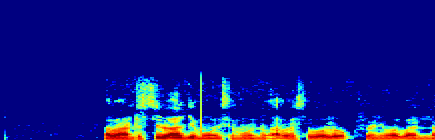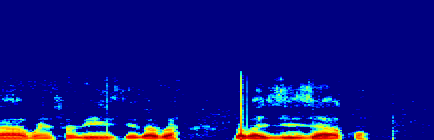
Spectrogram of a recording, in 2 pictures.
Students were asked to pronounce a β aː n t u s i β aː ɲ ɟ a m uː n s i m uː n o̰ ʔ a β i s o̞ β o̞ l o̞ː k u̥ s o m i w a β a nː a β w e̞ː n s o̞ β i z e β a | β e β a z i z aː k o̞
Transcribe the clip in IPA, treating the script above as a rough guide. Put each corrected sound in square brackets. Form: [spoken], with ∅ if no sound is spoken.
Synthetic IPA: a β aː n t u s i β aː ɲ ɟ [i] m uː n s i m [u] n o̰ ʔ a β [a] s o̞ β o̞ l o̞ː k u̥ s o [ɲ] i w a β a nː a β w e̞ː n s o̞ β i z e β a | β [a] β a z i z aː k o̞

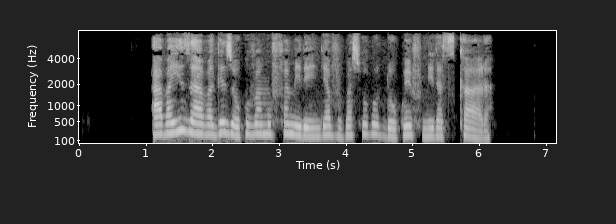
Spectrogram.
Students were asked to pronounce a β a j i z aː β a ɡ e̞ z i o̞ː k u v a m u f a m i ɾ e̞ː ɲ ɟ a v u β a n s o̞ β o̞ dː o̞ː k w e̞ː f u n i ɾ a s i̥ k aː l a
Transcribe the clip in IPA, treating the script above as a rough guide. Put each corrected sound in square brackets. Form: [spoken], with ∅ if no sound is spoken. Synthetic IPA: a β a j i z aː β a ɡ e̞ z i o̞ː k u v a m u f a m i ɾ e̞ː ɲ ɟ a v u β a [∅] s o̞ β o̞ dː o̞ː k w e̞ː f u n i ɾ a s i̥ k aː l a

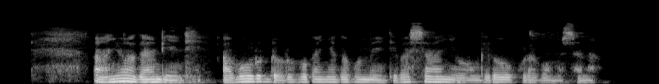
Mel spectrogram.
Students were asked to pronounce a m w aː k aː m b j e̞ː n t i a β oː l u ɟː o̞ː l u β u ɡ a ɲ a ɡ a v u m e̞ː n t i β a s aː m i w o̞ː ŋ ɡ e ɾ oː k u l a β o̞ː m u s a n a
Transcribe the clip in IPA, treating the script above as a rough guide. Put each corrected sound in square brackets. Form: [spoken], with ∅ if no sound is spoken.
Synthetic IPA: a [ɲ] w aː [ɡ] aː m b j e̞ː n t i a β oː l u [dː] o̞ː l u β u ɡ a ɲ a ɡ a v u m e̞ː n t i β a s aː [ɲ] i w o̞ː ŋ ɡ e ɾ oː k u l a β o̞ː m u s a n a

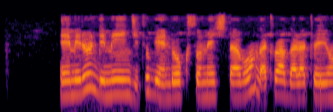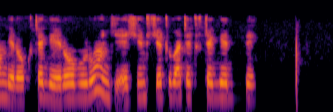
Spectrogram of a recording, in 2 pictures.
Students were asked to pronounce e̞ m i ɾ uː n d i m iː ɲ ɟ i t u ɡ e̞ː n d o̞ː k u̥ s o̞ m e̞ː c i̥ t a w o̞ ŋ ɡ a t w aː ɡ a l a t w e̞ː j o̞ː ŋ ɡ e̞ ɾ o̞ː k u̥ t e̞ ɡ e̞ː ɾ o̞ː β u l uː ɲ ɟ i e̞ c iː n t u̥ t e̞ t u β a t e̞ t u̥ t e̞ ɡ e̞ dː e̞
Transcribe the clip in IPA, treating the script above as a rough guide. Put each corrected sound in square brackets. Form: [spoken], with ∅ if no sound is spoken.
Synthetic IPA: e̞ m i ɾ uː n d i m iː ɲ ɟ i t u ɡ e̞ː n d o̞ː k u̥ s o̞ m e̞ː c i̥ t a [β] o̞ ŋ ɡ a t w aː ɡ a l a t w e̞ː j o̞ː ŋ ɡ e̞ ɾ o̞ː k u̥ t e̞ ɡ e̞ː ɾ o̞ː β u l uː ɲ ɟ i e̞ c iː n t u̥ [c] e̞ t u β a t e̞ t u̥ t e̞ ɡ e̞ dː e̞

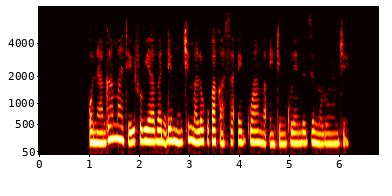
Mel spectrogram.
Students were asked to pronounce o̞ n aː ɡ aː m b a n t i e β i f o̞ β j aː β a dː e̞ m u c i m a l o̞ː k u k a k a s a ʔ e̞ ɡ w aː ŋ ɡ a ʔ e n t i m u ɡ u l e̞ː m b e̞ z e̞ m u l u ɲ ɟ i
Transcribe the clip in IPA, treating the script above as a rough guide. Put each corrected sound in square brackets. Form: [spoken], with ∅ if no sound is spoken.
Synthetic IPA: o̞ n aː ɡ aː m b a n t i e β i f o̞ β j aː β a dː e̞ m u c i m a l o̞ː k u k a k a s a ʔ e̞ ɡ w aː ŋ ɡ a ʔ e n t i m u [k] u l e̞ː m b e̞ z e̞ m u l [uː] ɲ ɟ i

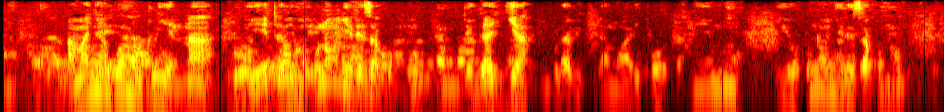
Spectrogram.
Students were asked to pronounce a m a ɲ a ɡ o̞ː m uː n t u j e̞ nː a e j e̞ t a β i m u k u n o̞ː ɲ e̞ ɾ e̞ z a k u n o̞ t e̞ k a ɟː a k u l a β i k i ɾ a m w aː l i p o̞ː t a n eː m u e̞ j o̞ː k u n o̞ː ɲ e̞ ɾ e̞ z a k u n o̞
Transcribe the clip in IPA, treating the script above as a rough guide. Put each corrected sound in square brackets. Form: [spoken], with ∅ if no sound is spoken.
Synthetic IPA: a m a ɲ a ɡ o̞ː m uː n t u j e̞ nː a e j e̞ t a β i m u k u n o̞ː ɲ e̞ ɾ e̞ z a k u n o̞ t e̞ [ɡ] a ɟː a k u l a β i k i ɾ a m w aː l i p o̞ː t a n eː m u e̞ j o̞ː k u n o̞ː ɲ e̞ ɾ e̞ z a k u n o̞

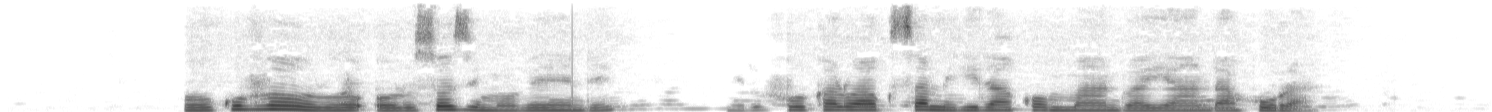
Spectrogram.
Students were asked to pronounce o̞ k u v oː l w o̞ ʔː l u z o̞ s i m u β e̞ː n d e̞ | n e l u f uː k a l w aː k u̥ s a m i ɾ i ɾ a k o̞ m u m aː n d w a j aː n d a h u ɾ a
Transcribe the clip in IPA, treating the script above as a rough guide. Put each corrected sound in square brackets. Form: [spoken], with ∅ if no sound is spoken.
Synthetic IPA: o̞ k u v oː l w o̞ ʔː l u [s] o̞ [z] i m u β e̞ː n d e̞ | n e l u f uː k a l w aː k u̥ s a m i ɾ i ɾ a k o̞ m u m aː n d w a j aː n d a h u ɾ a

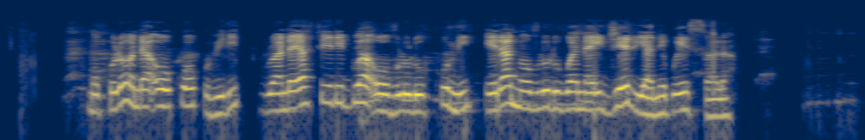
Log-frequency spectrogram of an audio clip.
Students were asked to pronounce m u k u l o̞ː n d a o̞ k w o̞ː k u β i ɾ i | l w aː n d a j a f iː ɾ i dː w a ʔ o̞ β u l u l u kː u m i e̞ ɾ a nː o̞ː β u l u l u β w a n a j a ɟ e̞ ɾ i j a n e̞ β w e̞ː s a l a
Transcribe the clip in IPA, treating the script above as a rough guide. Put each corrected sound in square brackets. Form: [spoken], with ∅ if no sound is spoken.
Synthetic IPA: m u k u l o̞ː n d a o̞ k w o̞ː k u β i ɾ i | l w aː n d a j a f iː ɾ i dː w a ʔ o̞ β u l u l u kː u m i e̞ ɾ a [n] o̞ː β u l u l u β w a n a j [i] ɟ e̞ ɾ i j a n e̞ β w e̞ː s a l a

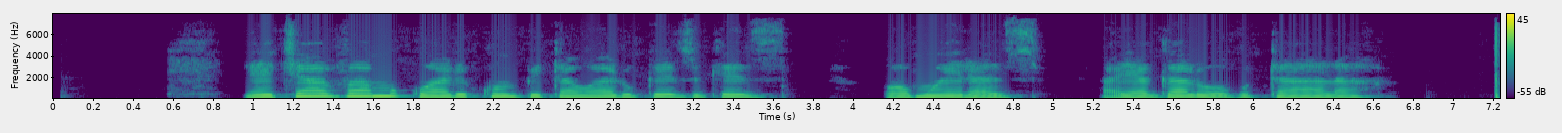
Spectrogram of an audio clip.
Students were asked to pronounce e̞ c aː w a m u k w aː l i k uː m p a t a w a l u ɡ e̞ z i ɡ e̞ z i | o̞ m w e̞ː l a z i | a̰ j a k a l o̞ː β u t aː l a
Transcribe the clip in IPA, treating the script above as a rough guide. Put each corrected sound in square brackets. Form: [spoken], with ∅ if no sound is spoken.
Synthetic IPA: e̞ c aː [v] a m u k w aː l i k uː m p [i] t a w a l u ɡ e̞ z i ɡ e̞ z i | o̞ m w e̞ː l a z i | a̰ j a [ɡ] a l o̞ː β u t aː l a

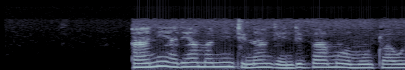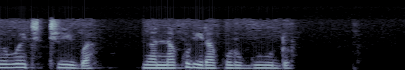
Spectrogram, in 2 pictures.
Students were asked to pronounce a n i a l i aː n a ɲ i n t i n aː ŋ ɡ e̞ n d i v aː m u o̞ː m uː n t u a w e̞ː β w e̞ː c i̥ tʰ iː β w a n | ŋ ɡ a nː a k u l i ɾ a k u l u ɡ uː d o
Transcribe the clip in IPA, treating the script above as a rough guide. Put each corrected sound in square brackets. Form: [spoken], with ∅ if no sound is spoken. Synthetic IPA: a n i a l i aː [m] a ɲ i n t i n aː ŋ ɡ e̞ n d i v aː m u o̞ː m uː n t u a w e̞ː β w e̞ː c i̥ tʰ iː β w a [∅] | ŋ ɡ a nː a k u l i ɾ a k u l u ɡ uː d o

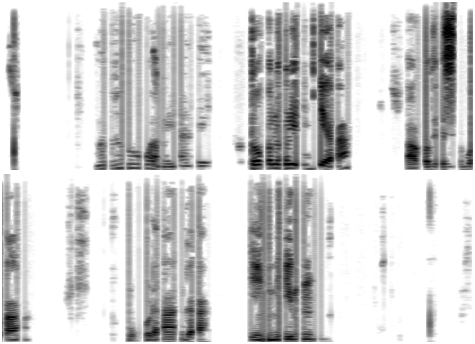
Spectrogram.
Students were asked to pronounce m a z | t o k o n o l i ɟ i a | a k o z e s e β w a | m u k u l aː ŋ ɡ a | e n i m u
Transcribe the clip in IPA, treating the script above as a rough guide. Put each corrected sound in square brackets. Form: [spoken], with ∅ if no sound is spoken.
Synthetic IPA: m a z | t o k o n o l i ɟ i a | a k o z e s e β w a | m u k u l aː ŋ ɡ a | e n i m u

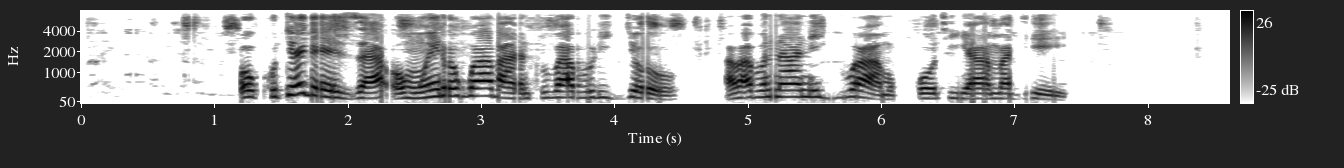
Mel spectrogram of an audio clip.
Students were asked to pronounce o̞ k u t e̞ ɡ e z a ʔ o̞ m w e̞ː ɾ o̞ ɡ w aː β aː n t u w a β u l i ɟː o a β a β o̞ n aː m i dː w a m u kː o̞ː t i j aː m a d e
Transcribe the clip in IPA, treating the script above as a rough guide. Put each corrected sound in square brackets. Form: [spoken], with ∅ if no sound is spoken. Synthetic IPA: o̞ k u t e̞ ɡ e z a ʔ o̞ m w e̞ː ɾ o̞ ɡ w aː β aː n t u [β] a β u l i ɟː o a β a β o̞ n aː [n] i dː w a m u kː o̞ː t i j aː m a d e

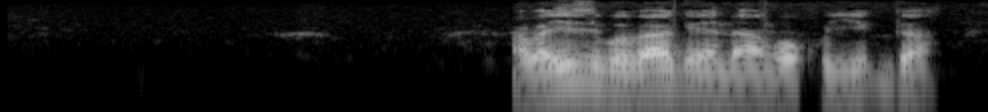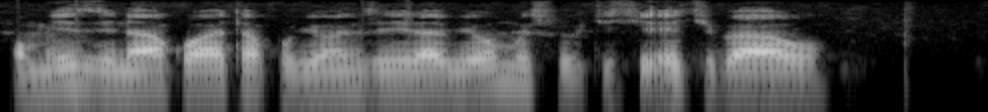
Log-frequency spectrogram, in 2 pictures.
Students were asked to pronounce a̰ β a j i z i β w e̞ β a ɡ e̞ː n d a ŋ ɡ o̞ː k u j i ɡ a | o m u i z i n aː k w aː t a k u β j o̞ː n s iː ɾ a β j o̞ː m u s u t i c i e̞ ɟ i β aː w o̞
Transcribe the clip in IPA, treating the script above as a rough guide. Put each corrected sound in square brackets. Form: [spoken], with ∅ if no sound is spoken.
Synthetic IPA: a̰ β a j i z i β w e̞ β a ɡ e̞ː n d a ŋ ɡ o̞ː k u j i ɡ a | o m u i z i n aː k w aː t a k u β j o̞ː n [z] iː ɾ a β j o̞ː m u s u [c] i c i e̞ [c] i β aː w o̞

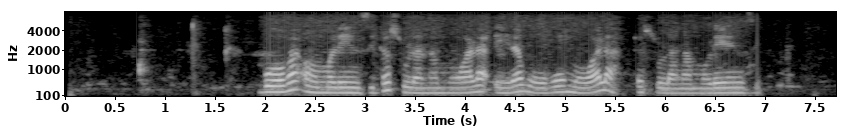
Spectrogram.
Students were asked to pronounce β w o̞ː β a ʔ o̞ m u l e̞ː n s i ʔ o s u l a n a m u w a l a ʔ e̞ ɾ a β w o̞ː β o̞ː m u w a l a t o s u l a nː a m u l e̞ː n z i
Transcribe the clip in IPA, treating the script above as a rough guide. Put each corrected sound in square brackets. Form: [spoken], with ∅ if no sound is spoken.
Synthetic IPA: β w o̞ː β a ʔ o̞ m u l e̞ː n [z] i [t] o s u l a n a m u w a l a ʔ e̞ ɾ a β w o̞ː β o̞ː m u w a l a t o s u l a [n] a m u l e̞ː n z i

